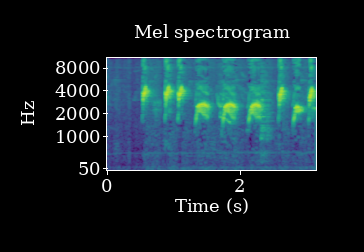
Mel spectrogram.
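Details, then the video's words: Red-whiskered bulbul singing for Sông Kon style song training, caged: after half a second of quiet, a series of rich, slurred whistled notes, some rising, some falling, delivered in an uneven rhythm. "Ép Giọng Cho Chào Mào Má Trắng Thành Sông Kon Chuẩn 100%"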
